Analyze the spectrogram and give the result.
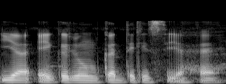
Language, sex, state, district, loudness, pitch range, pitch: Hindi, male, Jharkhand, Deoghar, -17 LUFS, 95-100 Hz, 100 Hz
